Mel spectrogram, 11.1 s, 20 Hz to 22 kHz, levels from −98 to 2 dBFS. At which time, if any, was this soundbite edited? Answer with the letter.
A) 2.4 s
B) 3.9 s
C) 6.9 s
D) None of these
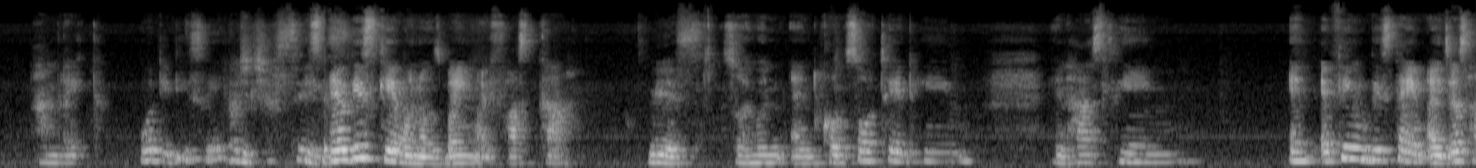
A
